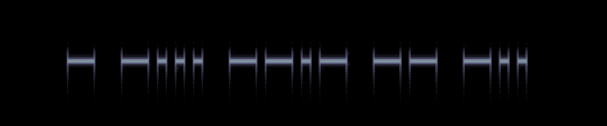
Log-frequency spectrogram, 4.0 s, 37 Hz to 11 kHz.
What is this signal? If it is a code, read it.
Morse code, heard as a keyed tone, about 20 wpm, 700 Hz. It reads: TBQMD
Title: Code Groups - 5 Letters - 20wpm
